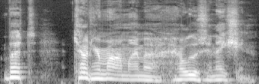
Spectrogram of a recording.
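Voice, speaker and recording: An awkward young Viking runaway, played by a man in an audiobook. He speaks in a lifted pitch, hesitant and evasive but earnest. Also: animated, moderate pace, fairly bright tone, close to an everyday voice. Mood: nervous, evasive.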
